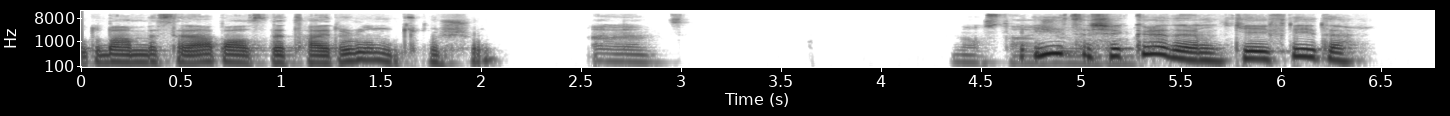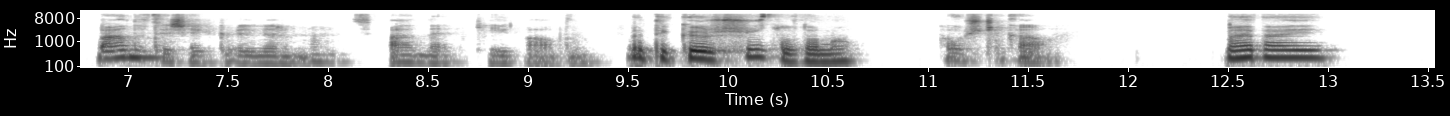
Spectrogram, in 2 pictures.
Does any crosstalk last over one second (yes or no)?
no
